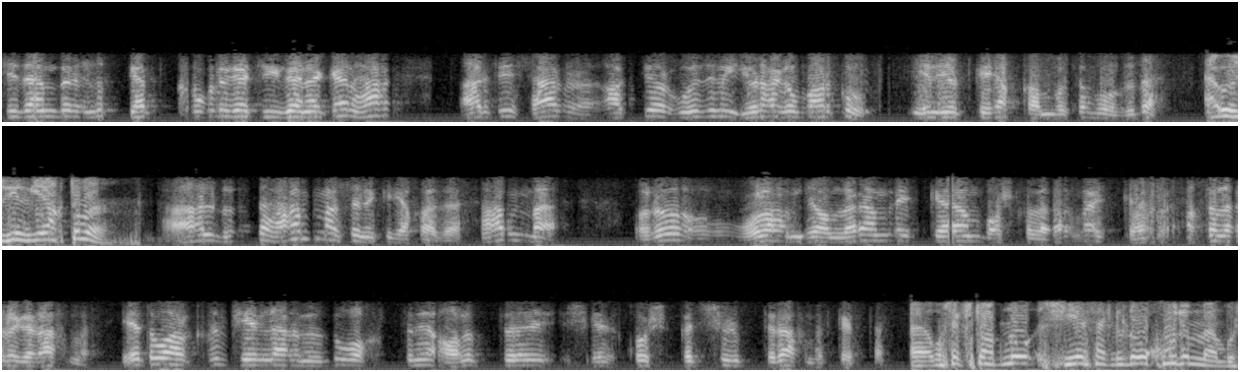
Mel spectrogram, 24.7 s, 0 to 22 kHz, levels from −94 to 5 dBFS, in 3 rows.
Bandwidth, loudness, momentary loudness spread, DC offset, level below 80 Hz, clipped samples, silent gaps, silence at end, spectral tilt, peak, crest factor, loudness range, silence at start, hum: 4 kHz; -20 LUFS; 10 LU; under 0.1%; -50 dBFS; under 0.1%; none; 0 s; -2.5 dB/octave; -2 dBFS; 18 dB; 4 LU; 0 s; none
